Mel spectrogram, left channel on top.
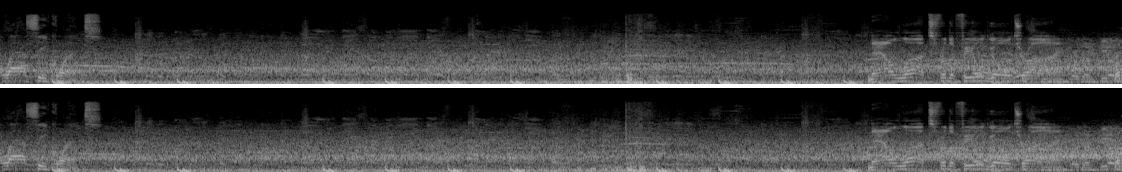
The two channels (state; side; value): normal; both; correlation 0.60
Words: last sequence. Now Lutz for the field goal try.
